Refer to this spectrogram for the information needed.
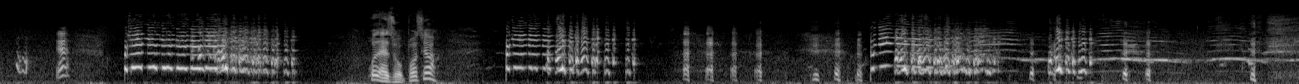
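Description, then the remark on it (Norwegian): Turkeys at a park gobble loudly in repeated rapid, warbling bursts that overlap one another, with a brief spoken remark from a person mixed in. “Skal vi se om det er noe lyd i de her kalkunene der.”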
